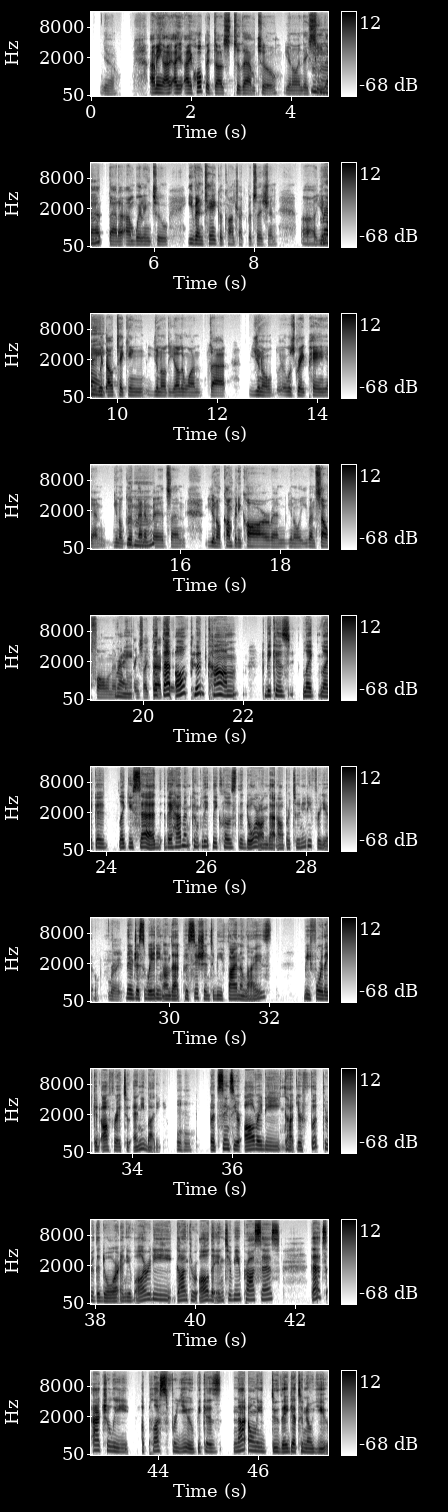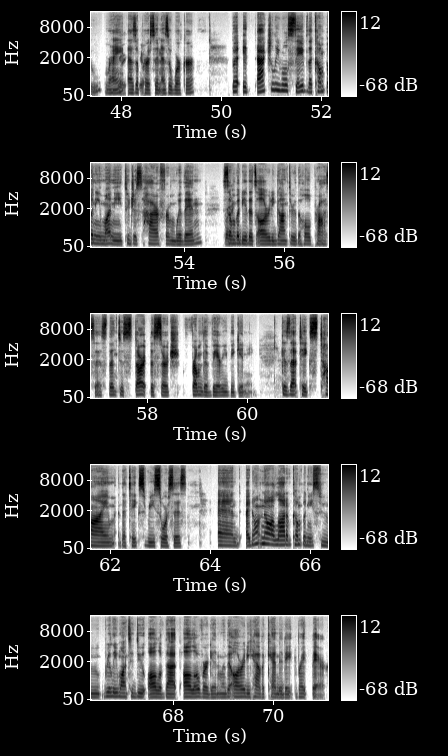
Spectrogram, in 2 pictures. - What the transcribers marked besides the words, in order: none
- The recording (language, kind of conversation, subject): English, advice, How can I cope with being passed over for a job and improve my chances going forward?
- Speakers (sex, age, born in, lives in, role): female, 40-44, Philippines, United States, advisor; male, 45-49, United States, United States, user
